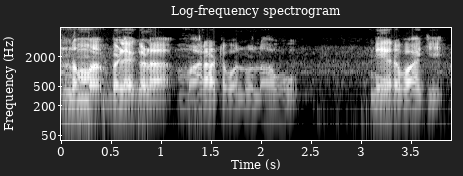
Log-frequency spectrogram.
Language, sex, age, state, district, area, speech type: Kannada, male, 45-60, Karnataka, Koppal, rural, spontaneous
